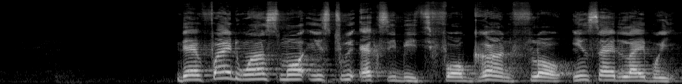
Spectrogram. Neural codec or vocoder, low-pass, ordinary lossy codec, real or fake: vocoder, 48 kHz, 128 mel bands, Vocos; none; none; fake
